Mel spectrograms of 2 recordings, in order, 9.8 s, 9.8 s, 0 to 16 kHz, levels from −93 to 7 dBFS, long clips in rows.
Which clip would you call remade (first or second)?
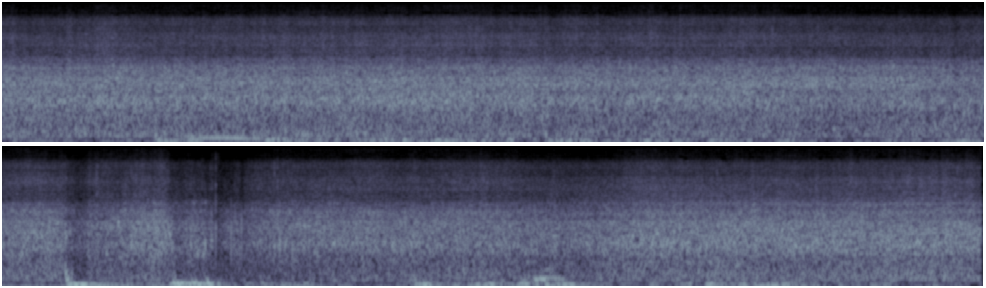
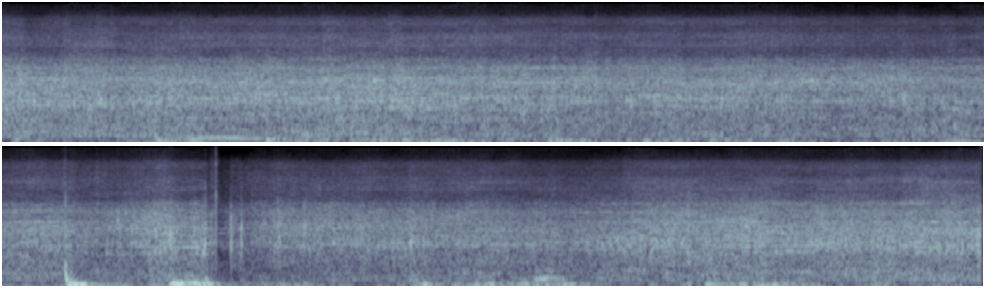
second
